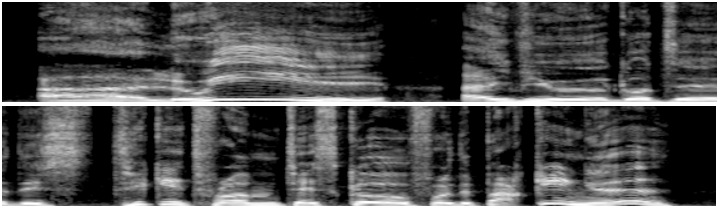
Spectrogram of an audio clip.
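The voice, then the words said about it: Put-on French accent. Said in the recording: “the first accent on the accent roller coaster I'm shouting at you is French”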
